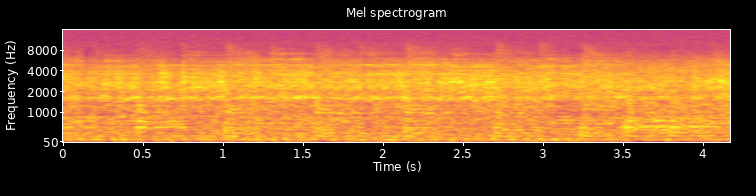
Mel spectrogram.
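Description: Thrash metal band playing loud, with distorted electric guitars over fast, dense drumming in one unbroken wall of sound.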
